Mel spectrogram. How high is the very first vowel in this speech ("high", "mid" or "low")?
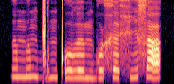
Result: high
